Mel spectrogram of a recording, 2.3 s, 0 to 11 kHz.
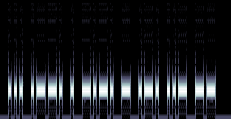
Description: Morse code, heard as a keyed tone, about 42 wpm, 800 Hz. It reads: SPECTRUM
